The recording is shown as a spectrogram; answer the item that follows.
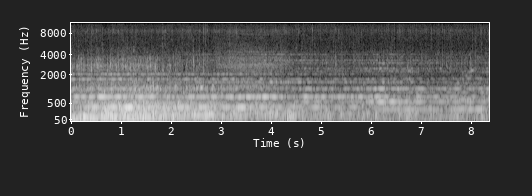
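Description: Slow ambient music of long held notes, with a loud rough rushing noise over roughly the first half that then fades away.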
